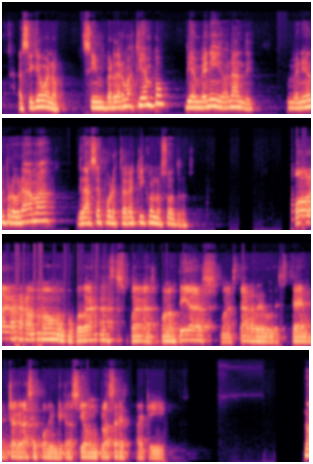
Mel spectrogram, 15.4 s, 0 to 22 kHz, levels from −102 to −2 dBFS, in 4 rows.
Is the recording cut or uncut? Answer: uncut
